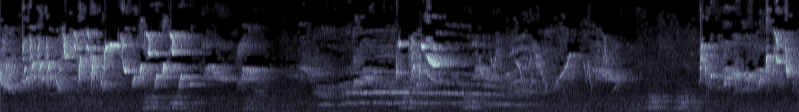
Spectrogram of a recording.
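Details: An adult European goldfinch, over three years old, sings bursts of jangling, high-pitched twitters and chirps separated by short softer gaps, with a brief lower whistled note midway.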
